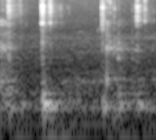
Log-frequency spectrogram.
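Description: Several quick keystrokes clack on a computer keyboard at close range, arriving in two or three short soft bursts with quiet gaps between them.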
